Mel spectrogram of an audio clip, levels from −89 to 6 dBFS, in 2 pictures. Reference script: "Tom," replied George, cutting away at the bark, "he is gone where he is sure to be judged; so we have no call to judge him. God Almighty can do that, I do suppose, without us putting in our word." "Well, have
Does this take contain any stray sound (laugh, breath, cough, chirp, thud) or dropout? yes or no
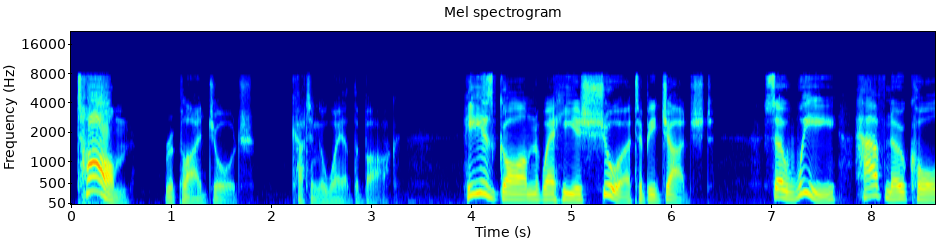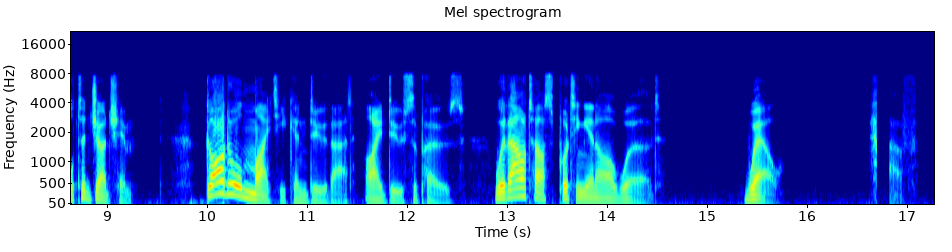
yes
